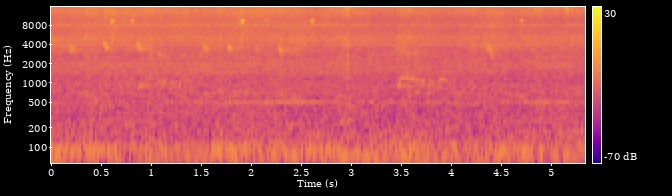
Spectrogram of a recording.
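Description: Birds chirping: scattered short, high calls, with a few lower warbled notes, over a steady low rumble.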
